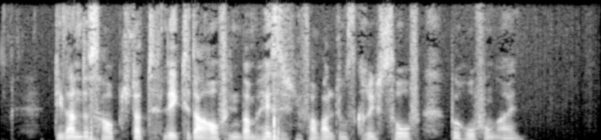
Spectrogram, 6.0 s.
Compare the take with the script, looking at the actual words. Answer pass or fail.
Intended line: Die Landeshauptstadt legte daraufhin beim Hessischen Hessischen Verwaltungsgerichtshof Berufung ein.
fail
